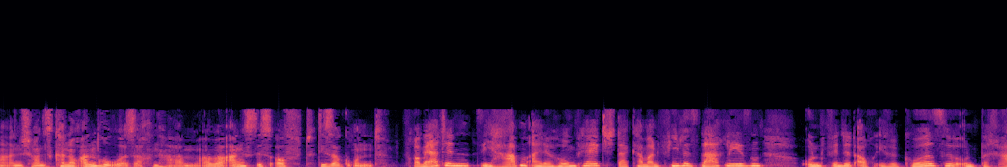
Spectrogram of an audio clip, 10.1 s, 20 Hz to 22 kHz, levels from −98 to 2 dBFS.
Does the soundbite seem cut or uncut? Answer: cut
